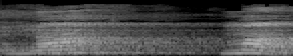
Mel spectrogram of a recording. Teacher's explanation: ऐसे व्यंजन जिनका उच्चारण में नासिका का प्रयोग होता है, वह अनुनासिक कहलाते हैं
